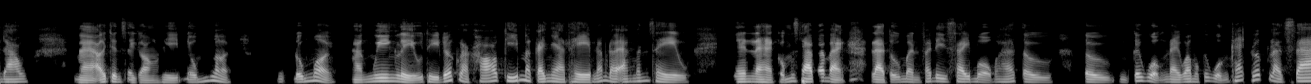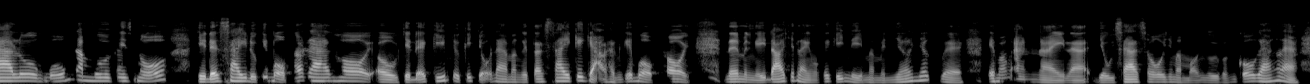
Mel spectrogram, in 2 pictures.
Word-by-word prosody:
đâu, 120 +1 0 0.5
mà 100 -1 +4
ở 120 +5 +6
trên 130 -3 +1
Sài 105 -2 -3
Gòn 100 -1 0
thì 100 -1 -2
đúng 110 +9 -3
rồi, 150 -10 0 0.6
đúng 125 +7 +1
rồi, 170 -2 +3 0.2
mà 110 - +2
nguyên 150 +5 +4
liệu 110 -6 +5
thì 115 -3 +2
rất 185 - +4
là - - +2
khó 140 +5 +2
kiếm 170 +3 +1
mà 175 - +3
cả 125 -5 +3
nhà 135 -3 +1
thèm 115 -1 +3
lắm 150 +6 -3
rồi - - +4
ăn 130 - +2
bánh 155 +3 -4
xèo, 110 -9 +2 0.5
nên 125 0 +3
là 115 -3 +5
cũng 125 +7 -3
sao 140 -4 +8
các 165 - +6
bạn, 105 - +5 0.3
là - - +7
tụi 110 +1 -2
mình 120 -4 -3
phải 135 - -3
đi 140 -1 -1
xay 125 0 +2
bột, 120 -5 -1
hả, 125 +2 -3
từ 110 -4 -1 0.3
từ, 110 -2 +2
ừm, 110 -2 -12
cái 170 - +3
quận 115 -7 +1
này 115 -2 +2
qua 130 +3 +2
một 125 - -6
cái 165 - -7
quận 105 - -2
khác 185 - -3
rất 220 +2 -3
là - - +1
xa 155 0 +6
luôn 160 -1 0
40-50 160 0 -3
cây 160 -1 -4
số, 160 +7 -1 0.3
chỉ 130 -1 +3
để 130 - +7
xay 155 +2 +1
được 120 - -2
cái 175 - -5
bột - - +1
đó 165 - 0
ra 160 -2 +2
thôi. 155 -2 +1
Ừ, 115 - -1 0.2
chỉ 115 - 0
để 110 - 0
kiếm 170 +3 -2
được - - -4
cái 160 - -7
chỗ - - -4
nào 130 -3 -3
mà 115 - -8
người 110 0 -8
ta 125 0 -1
xay 155 +4 0
cái 175 +4 -1
gạo - - +1
thành 110 -1 -9
cái - - -3
bột - - -1
thôi, - - +1 0.4
nên 125 0 +1
mình 110 - -6
nghĩ 100 +1 -2
đó 120 +5 +3
chính 170 +2 -8
là 140 - -2
một 95 - -13
cái 140 - -6
kỷ 130 0 -4
niệm 105 -7 -7
mà 100 - -9
mình 100 +1 -13
nhớ 120 +5 -4
nhất 190 +5 -4
về 105 -7 -4 0.3
cái - - -2
món 145 +1 -8
ăn 115 -2 -7
này 95 -3 -2
là 95 0 -2
dù 100 -1 -4
xa 115 +2 +3
xôi 115 -1 -5
nhưng 115 - -11
mà 105 - -6
mọi 95 -1 -12
người 100 -2 -9
vẫn 95 - -15
cố 145 - -2
gắng 145 +2 -1
là 120 - -1
125 Hz, 270 wpm, -25 LUFS, 110-155 Hz, 0.6 s, sao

